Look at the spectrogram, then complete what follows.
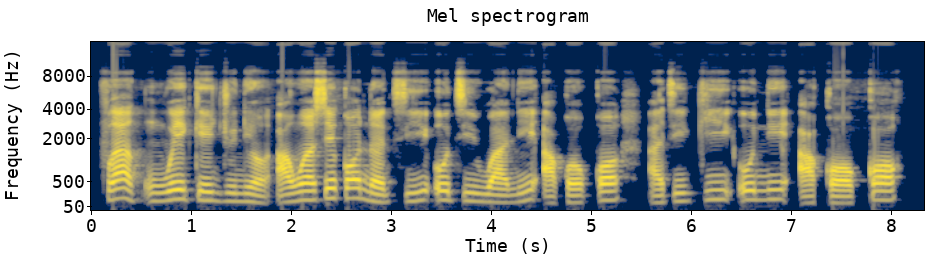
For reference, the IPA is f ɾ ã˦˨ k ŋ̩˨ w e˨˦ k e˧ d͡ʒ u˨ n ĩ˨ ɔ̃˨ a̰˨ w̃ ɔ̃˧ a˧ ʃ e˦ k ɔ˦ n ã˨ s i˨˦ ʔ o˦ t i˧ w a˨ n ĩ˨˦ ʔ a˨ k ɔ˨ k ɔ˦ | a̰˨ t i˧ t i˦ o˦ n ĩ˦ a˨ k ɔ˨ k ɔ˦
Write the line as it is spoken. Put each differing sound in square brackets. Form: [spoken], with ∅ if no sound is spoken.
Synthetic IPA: f ɾ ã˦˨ k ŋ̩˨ w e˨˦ k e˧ d͡ʒ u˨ n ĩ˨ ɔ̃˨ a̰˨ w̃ ɔ̃˧ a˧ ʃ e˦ k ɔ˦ n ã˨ [t] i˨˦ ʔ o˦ t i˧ w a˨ n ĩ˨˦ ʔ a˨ k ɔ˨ k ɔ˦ | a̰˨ t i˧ [k] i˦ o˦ n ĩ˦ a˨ k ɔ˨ k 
